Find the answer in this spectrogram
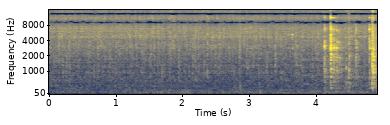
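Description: Spice paste sizzling gently in oil in a nonstick kadai, a steady low hiss. About four seconds in come a few sharp clicks as a spoonful of turmeric is tipped into the pan.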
